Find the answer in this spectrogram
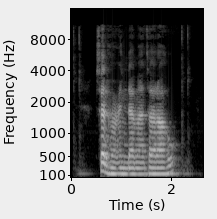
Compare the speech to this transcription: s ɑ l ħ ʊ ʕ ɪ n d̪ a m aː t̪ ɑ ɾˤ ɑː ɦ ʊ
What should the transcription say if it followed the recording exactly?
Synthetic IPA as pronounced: s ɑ l ħ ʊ ʕ ɪ n d̪ a m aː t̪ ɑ ɾˤ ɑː ɦ ʊ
